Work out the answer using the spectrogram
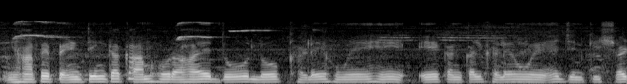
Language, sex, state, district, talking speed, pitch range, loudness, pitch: Hindi, male, Jharkhand, Sahebganj, 200 wpm, 115-120 Hz, -19 LUFS, 115 Hz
